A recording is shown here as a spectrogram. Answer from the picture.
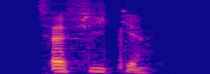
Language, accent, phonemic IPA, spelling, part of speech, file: French, France, /sa.fik/, saphique, adjective, LL-Q150 (fra)-saphique.wav
- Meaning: 1. of Sappho; Sapphic (relating to the Greek poet Sappho or her poetry) 2. sapphic (lesbian)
